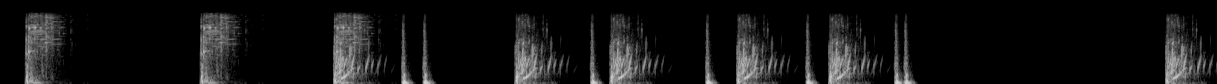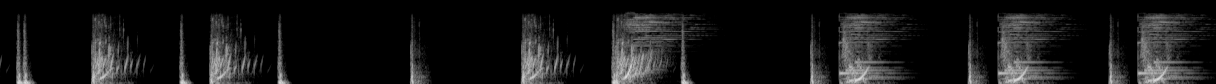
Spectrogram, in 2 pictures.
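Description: Game sound effects chime and pop as blocks are cleared.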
